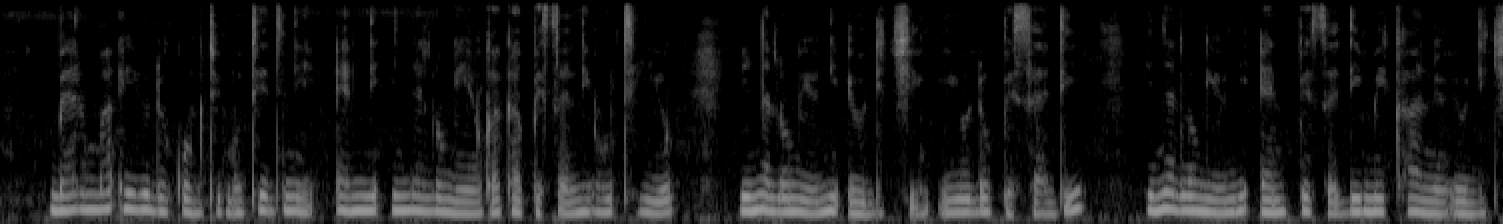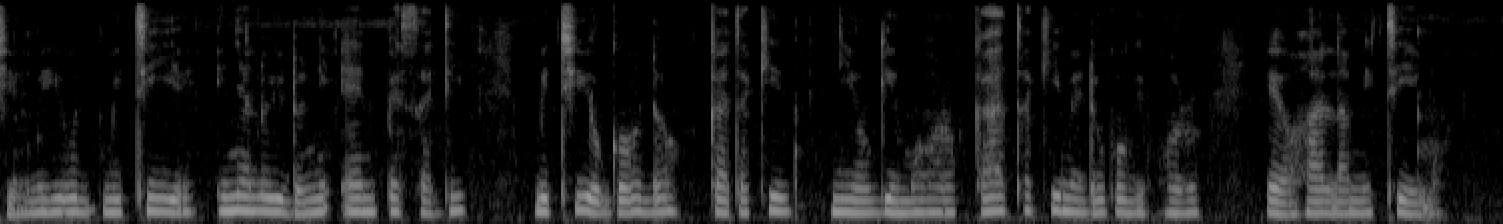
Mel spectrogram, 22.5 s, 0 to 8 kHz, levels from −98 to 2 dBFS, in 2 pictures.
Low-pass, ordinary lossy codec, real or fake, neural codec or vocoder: 7.2 kHz; none; fake; vocoder, 44.1 kHz, 128 mel bands, Pupu-Vocoder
